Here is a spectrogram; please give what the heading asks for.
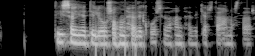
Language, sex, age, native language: Icelandic, female, 30-39, Icelandic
